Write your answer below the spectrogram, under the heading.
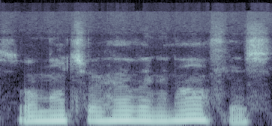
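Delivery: muttered under the breath. Voicing a character muttering a remark: muttering under breath. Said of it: "you just hear Julian under his breath".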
